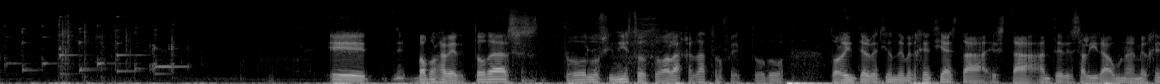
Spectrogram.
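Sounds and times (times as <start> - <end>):
mobile phone ringing with a quick electronic beeping melody: 0.0 - 2.0
speech: 3.3 - 11.5.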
